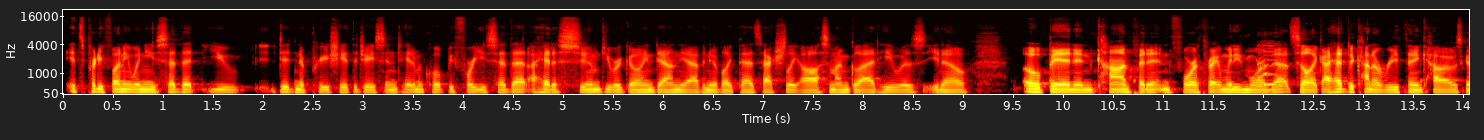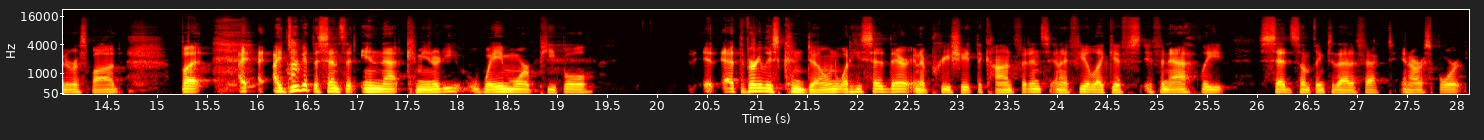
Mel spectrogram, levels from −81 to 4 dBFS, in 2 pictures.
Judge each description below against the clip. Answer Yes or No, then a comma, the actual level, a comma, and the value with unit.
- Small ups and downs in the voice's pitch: Yes, narrow, 1.5 semitones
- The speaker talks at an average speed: No, fast, 230 wpm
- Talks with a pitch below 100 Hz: No, low, 115 Hz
